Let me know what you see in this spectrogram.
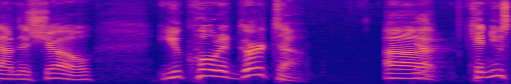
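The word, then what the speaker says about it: Goethe: or you did on this show you quoted gerta uh can you spell it g-o-g-e-o t-h-a i think i think that's it something like that g-o-e-t-h-e gerta very good very good very good i was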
